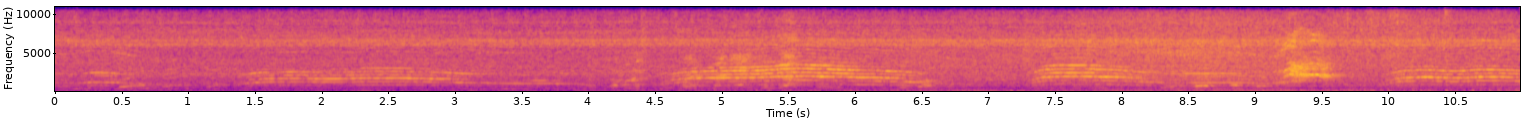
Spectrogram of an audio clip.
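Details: Cats fighting, trading long quavering yowls that swell and fade in arching phrases every couple of seconds, building louder toward the middle with brief harsh spits; a constant low hum underneath.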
